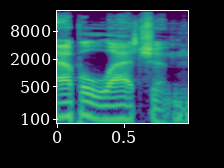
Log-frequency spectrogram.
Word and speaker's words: Appalachian: to clear up though it's pronounced appalachin yes it's not it's not app thank you God stop saying it that way no here's here's what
